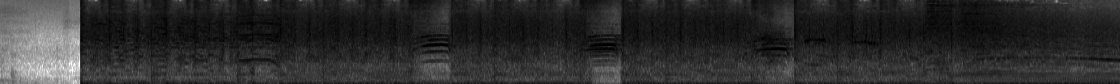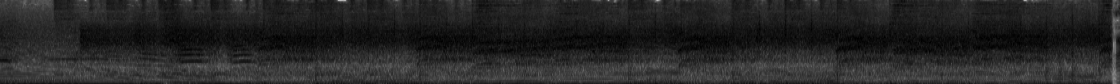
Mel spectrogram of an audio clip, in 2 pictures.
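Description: A parrot's harsh, repeated screeches ring out over loud, dense death metal music, with thick distorted guitars and pounding drums filling the whole recording.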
